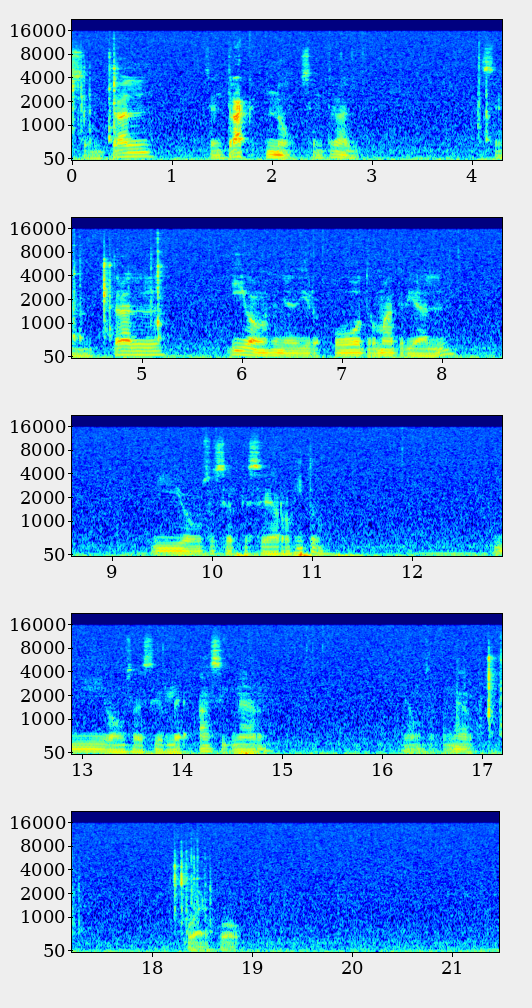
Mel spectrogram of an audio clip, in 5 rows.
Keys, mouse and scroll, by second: 0.0-0.4 typing, 0.7 Return, 2.9 click, 4.4 End, 4.7 BackSpace, 4.9 l, 5.4 Return, 7.1 click, 8.5 click, 10.3 click, 11.3-12.4 drag, 14.1 click, 15.5 click, 17.4 c, 17.5 u, 18.5 e, 18.6 r, 18.8 o.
